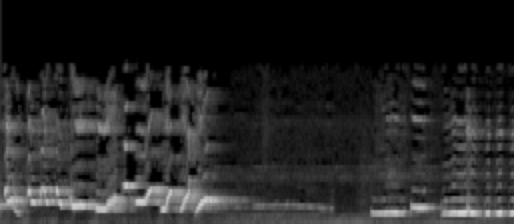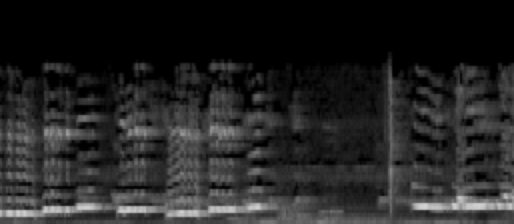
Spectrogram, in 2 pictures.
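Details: White-rumped shama lure song for morning, midday and afternoon singing: loud rising whistles, a pause, then a rapid sequence of varied whistled notes with clicks, ending on a sustained whistle.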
